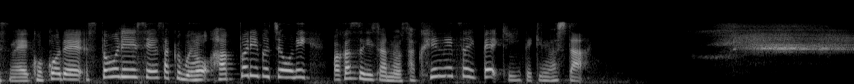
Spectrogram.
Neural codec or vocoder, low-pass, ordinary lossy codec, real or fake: codec, 16 kHz, 1 kbps, X-Codec, HuBERT features, trained on balanced general audio; 7.2 kHz; none; fake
